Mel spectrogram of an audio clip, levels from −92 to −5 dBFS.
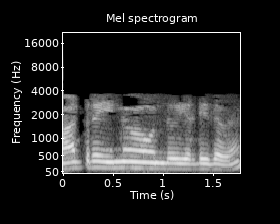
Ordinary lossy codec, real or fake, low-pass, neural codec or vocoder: MP3, 16 kbps; real; 3.6 kHz; none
